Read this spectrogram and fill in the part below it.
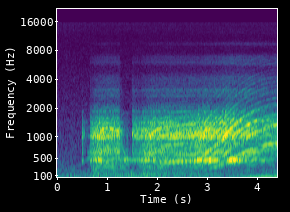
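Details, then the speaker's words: BLDC 6384 140kv motor on e-bike controller with phase-six wiring set for reverse rotation: clean whine rising smoothly on startup, no grinding or stutter; smooth normal run, checked at full throttle amps. "all right system on rotation as you can see it's reversed from right here nice and smooth startup"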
